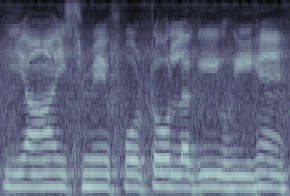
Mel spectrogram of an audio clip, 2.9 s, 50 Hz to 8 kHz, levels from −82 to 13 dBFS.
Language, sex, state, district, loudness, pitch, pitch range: Hindi, male, Haryana, Jhajjar, -13 LUFS, 200 Hz, 195-205 Hz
